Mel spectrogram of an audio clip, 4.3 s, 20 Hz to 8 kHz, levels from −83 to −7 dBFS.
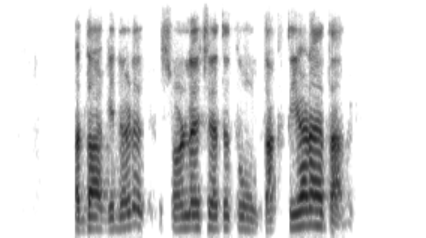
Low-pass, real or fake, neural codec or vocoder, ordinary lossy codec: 7.2 kHz; real; none; Opus, 32 kbps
